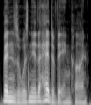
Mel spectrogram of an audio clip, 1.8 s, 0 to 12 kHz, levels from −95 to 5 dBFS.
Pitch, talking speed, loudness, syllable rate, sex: 125 Hz, 260 wpm, -17 LUFS, 6.6 syllables/s, male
